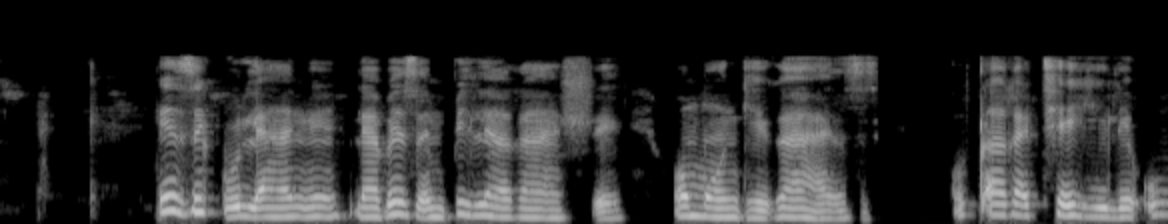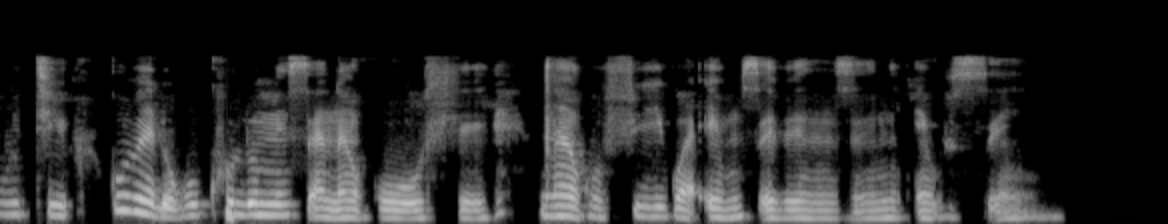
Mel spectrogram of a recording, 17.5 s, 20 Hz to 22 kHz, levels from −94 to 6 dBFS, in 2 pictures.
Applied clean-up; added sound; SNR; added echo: none; none; none; none.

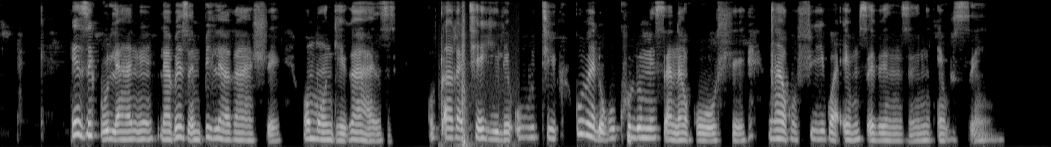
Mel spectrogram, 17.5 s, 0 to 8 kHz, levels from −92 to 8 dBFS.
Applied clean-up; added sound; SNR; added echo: none; Car; 10 dB; none.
